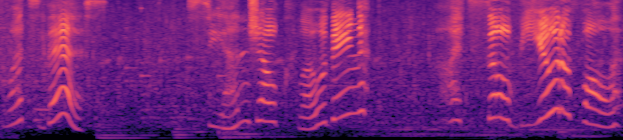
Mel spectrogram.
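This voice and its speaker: A woman's voice: extremely high pitch, very slow, music in the background, heavily acted. A woman voicing a bubbly, eager teenage girl apprentice in an anime game, cute and a little hesitant. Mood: delighted. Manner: cute, excitable, slightly hesitant.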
